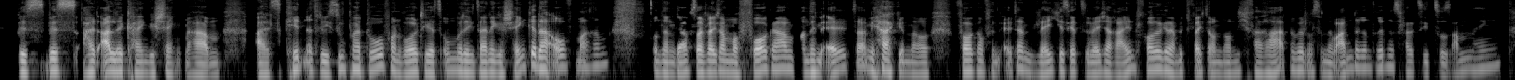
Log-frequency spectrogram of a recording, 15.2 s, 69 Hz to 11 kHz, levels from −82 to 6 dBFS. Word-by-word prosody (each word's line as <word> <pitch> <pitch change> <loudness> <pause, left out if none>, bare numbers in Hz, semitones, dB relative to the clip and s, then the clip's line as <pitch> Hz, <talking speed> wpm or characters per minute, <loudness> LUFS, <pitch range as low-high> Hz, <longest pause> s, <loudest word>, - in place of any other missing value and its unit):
bis 120 -1 +2
bis 130 0 +4
halt 120 0 +1
alle 125 0 +8
kein 110 -2 -3
Geschenk 105 -2 -2
mehr 95 - -8
haben. 100 0 +2 0.3
Als 95 0 0
Kind 140 +1 0
natürlich 115 -2 -3
super 150 -1 -2
doof, 150 +6 -2
man 130 -6 -2
wollte 120 +1 +2
jetzt 110 - -1
unbedingt 125 -3 -2
seine 115 +1 +2
Geschenke 150 - +2
da 150 -1 +6
aufmachen 170 +2 -3 0.5
und 115 - -6
dann 110 -1 -3
gab's 110 +2 +1
dann 120 - +7
vielleicht 125 +1 +5
auch 125 - +3
mal 110 -3 0
Vorgaben 145 +7 +4
von 130 - -5
den 125 0 -1
Eltern. 150 -2 0
Ja, 130 -1 +6
genau, 105 -3 -6 0.3
Vorgaben 125 -1 +2
von - - -13
den - - -18
Eltern, 130 -7 -5
welches 120 +4 -2
jetzt 120 +1 -3
in 110 - -5
welcher 110 0 0
Reihenfolge, 140 +6 0
damit 120 -1 -3
vielleicht - - -2
auch - - -3
noch 110 0 -9
nicht 115 +2 -12
verraten 110 +5 -4
wird, 140 0 -4
was 130 - -10
in 115 - -12
'nem 105 - -8
anderen 150 +1 -2
drin 155 +2 -8
ist, 160 - -8
falls 120 -1 -9
sie 110 - -14
zusammenhängen. 140 - -12
125 Hz, 235 wpm, -27 LUFS, 110-140 Hz, 0.5 s, alle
